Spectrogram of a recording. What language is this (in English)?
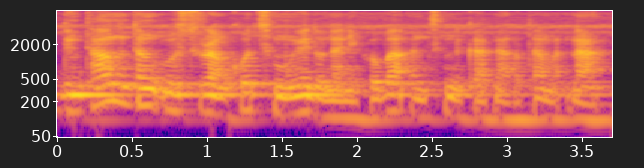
Garo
